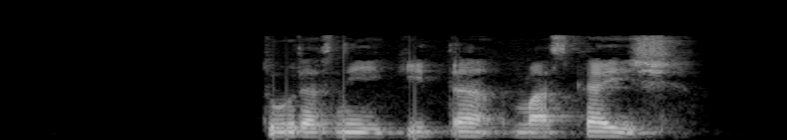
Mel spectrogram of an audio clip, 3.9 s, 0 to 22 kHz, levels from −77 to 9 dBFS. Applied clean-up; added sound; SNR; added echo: none; none; none; none.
